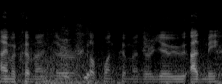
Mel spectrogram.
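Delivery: ordinary talk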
